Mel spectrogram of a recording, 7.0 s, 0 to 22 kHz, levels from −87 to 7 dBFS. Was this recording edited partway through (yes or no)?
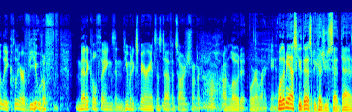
no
